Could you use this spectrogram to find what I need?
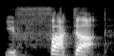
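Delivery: slow, loud blunt accusation. Real, not acted. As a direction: spit it out hard and slow. Opening outburst at the company.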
